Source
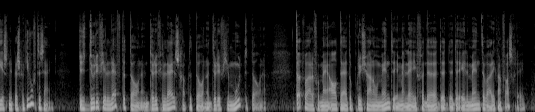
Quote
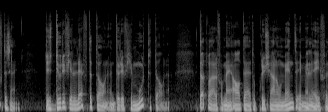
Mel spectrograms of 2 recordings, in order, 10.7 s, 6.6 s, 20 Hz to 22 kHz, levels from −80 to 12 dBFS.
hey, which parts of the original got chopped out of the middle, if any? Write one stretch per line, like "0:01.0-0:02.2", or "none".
0:03.0-0:04.2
